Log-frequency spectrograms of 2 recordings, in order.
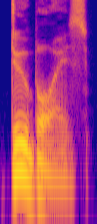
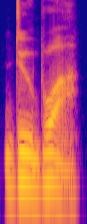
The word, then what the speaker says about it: Dubois: Dubois, she pronounced it crudely. Do boys. It is Dubois. Anelise corrected gently. A lifetime of such corrections, making the words automatic. Like the French.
